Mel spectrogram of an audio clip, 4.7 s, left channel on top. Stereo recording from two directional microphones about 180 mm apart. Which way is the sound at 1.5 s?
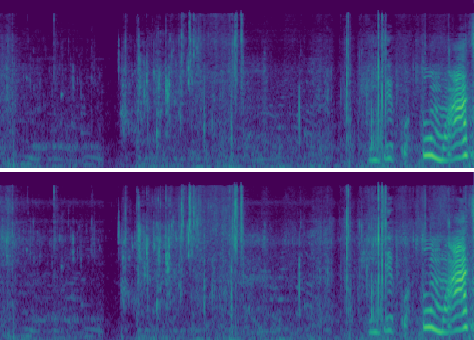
Centre (ahead or behind).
